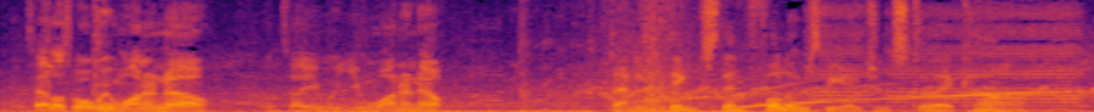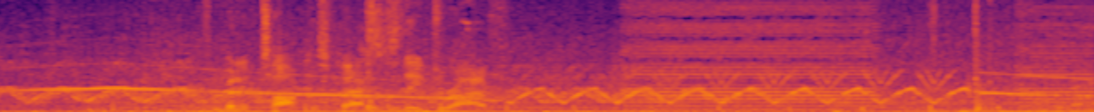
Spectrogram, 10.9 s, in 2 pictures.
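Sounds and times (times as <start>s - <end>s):
speech: 0.2s - 2.4s, 3.1s - 6.0s, 6.6s - 8.2s
fire truck sirens wailing: 2.8s - 10.9s.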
